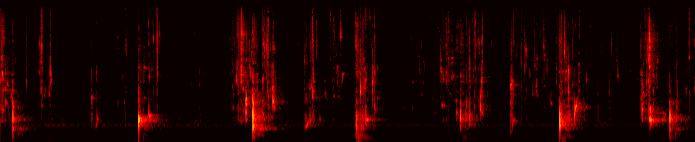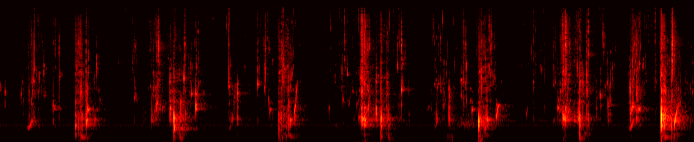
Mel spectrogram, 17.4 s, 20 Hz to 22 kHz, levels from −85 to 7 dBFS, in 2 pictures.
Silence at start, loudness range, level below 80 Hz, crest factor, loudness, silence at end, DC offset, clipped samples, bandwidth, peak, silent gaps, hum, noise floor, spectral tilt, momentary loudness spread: 0 s; 6 LU; -84 dBFS; 40 dB; -41 LUFS; 0.15 s; under 0.1%; under 0.1%; 18 kHz; -2 dBFS; none; none; -76 dBFS; -1 dB/octave; 19 LU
